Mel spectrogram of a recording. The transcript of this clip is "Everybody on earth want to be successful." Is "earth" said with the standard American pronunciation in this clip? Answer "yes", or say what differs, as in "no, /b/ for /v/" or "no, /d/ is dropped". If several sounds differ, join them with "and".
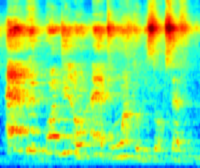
no, /t/ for /θ/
